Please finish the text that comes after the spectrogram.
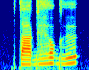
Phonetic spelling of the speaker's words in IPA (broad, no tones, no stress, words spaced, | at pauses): taɡɛ̤o̯ɡʱɨ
